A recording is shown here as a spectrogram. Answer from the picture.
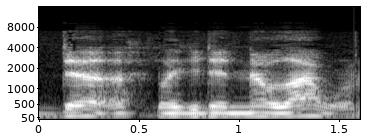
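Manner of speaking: normal talking voice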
